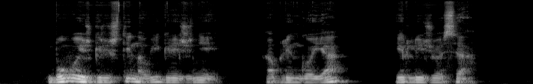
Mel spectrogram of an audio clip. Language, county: Lithuanian, Vilnius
